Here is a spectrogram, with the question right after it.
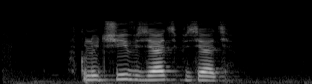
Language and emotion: Russian, neutral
